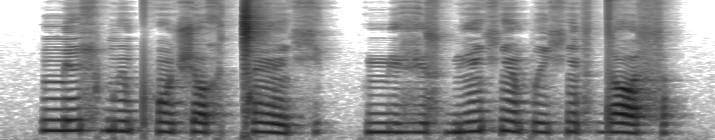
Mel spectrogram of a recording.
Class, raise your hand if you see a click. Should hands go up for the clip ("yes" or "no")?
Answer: yes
